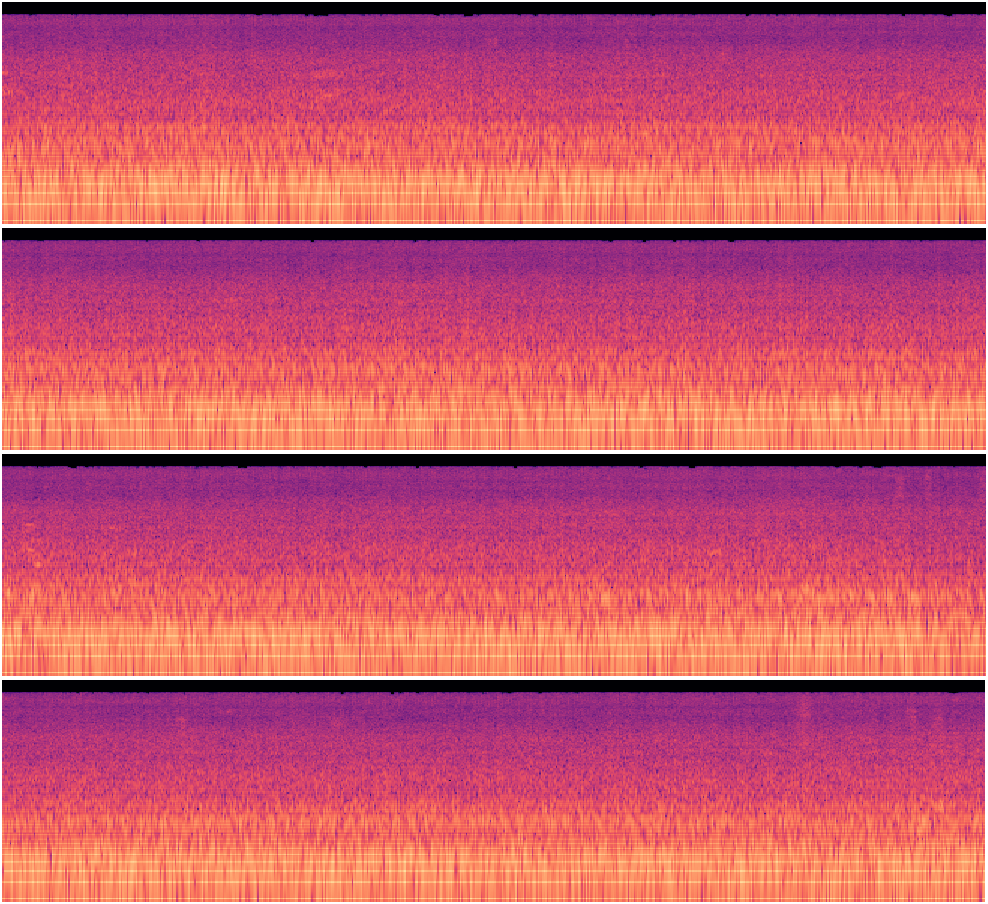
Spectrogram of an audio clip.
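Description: Aircraft cabin noise: engines and airflow give a steady, loud drone with a constant low hum that does not change.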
